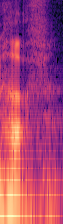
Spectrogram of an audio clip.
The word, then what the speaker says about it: Houff: Quinn Huff, and it's spelled Houff.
